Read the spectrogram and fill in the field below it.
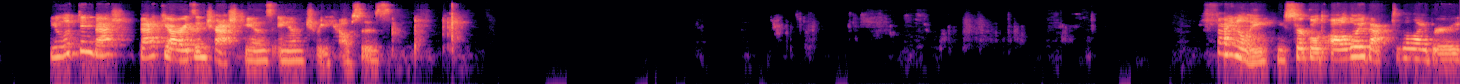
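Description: A young woman reads aloud close by, with expression.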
